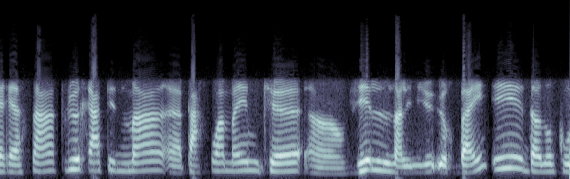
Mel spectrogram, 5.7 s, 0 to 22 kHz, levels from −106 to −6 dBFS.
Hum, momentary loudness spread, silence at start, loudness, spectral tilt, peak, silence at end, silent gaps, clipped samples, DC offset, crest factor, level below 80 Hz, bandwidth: none; 6 LU; 0 s; -24 LUFS; -7 dB/octave; -8 dBFS; 0 s; none; under 0.1%; under 0.1%; 16 dB; -70 dBFS; 7.8 kHz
